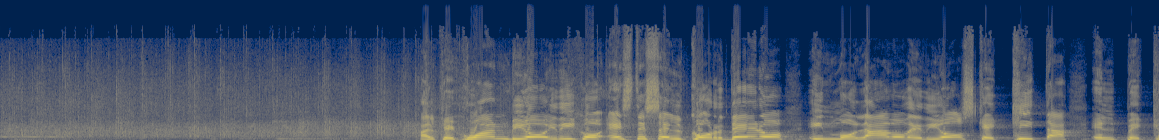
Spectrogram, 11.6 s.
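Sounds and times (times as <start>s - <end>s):
audience clapping: 0.0s - 6.6s
speech: 4.2s - 11.5s.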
